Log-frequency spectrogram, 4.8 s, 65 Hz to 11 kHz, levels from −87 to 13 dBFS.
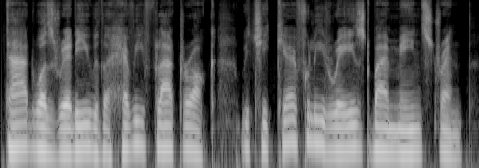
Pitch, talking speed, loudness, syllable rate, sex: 115 Hz, 190 wpm, -16 LUFS, 4.8 syllables/s, male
